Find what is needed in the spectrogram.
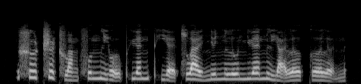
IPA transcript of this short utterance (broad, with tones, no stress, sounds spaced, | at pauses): ʂ u˥ ʈ͡ʂ ɻ̩˥˩ ʈ͡ʂ w ɑ˩ ŋ f ʊ˥ ŋ l j o̰˨˩ ʊ̯ pʰ ɥ ɛ˥ n pʰ j ɛ̰˨˩ t͡s w a˥˩ ɪ̯ n̪ y˥ n l u˥ n̪ ɥ ɛ˥ n l j ä̰˨˩ l ɤ˥ k ɤ˥ l ə̰˨˩˦ n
